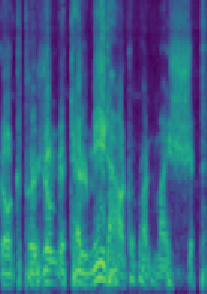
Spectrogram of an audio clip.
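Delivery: bad put-on Russian accent. Quoting a movie line: bad Sean Connery impression with a Russian accent. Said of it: "a really bad Sean Connery doing a Russian ac-, accent".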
